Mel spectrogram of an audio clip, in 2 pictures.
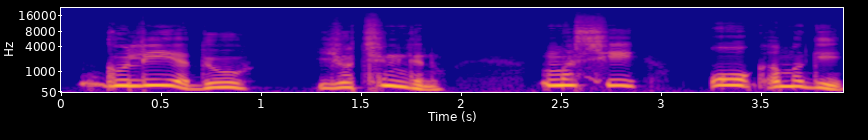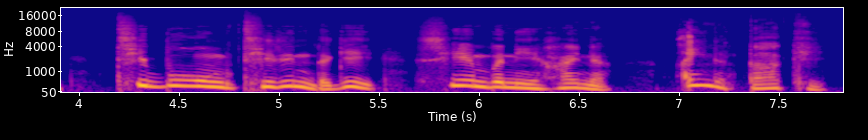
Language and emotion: Manipuri, disgusted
